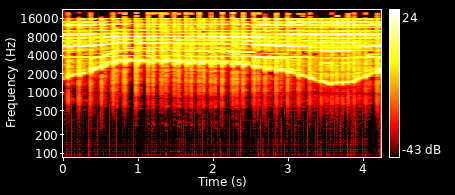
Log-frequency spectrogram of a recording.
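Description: A vibraslap rattles in a fast, steady buzz of metallic clicks for about four seconds, with a bright ringing tone that slides up, dips, and rises again. No one speaks.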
